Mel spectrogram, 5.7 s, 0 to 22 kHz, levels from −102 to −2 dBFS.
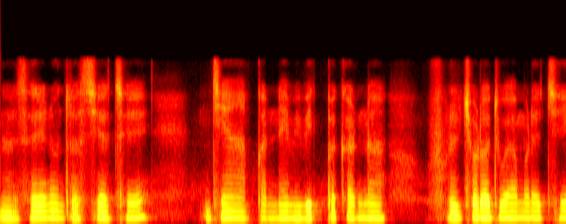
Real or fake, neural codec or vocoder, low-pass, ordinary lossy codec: fake; codec, 24 kHz, 0.9 kbps, DualCodec; 7.2 kHz; Opus, 64 kbps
